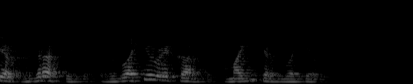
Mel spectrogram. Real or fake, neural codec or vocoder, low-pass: real; none; 3.6 kHz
